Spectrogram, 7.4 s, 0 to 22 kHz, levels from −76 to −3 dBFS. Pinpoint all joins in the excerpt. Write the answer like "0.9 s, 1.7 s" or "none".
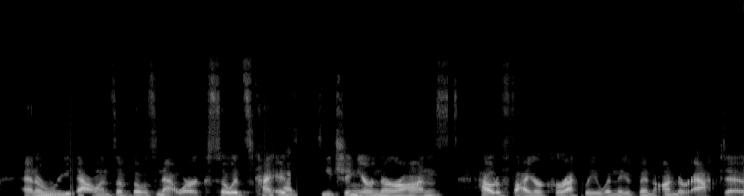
none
